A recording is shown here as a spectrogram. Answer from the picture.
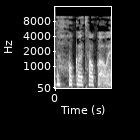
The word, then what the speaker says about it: Jocotoco: So that's why we hear it called Hocotoco instead of Jocoto or something with a J.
